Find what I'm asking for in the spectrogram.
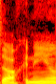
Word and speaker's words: Saucony: Yeah, no, it is definitely pronounced Saucony, although I've heard a lot Saucony? – Of different iterations. Saucony is definitely how it's more commonly said.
